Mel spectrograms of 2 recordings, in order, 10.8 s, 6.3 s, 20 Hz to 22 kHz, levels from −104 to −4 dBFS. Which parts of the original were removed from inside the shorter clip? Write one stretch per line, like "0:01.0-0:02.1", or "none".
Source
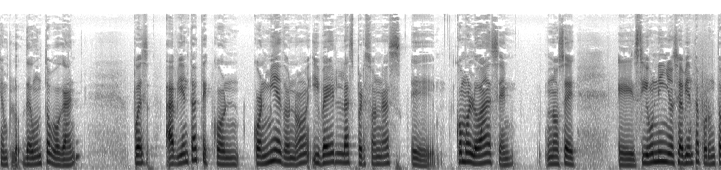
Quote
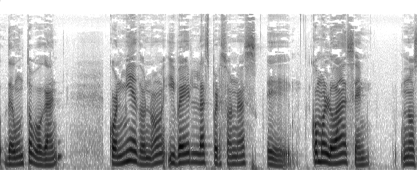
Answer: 0:01.8-0:03.7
